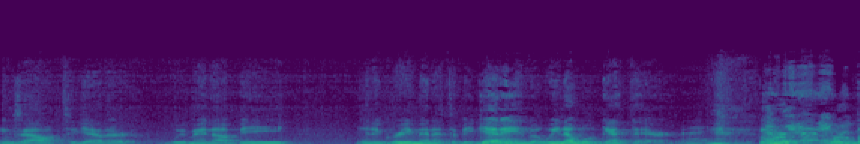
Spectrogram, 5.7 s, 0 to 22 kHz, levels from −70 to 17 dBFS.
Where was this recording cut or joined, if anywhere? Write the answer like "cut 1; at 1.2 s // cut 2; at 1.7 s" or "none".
none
